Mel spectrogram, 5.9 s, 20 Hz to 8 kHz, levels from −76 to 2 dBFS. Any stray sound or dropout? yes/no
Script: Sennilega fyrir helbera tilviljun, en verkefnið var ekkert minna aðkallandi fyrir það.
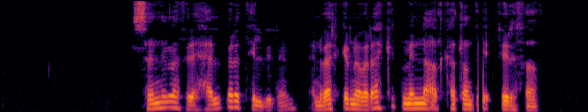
yes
